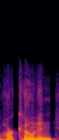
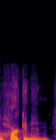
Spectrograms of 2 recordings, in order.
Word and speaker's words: Harkonnen: who you listen to some people pronounce them harkonnen some of them somebody pronounces them harkenin they're the they're the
